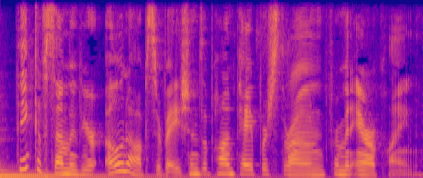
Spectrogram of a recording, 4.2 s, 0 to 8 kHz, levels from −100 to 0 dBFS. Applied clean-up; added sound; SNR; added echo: none; Bowed string instrument; 10 dB; none.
